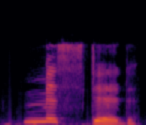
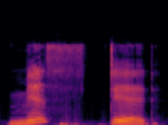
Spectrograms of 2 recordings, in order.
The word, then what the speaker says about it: misted: d so that means this suffix e d says ed and it's going to add an extra syllable to my word because it has a vowel sound let's clap it out to make sure this is the word misted let's clap it together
